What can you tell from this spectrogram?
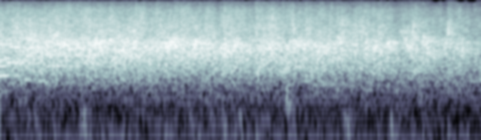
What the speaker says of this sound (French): On applaudit très fort, Philomène.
